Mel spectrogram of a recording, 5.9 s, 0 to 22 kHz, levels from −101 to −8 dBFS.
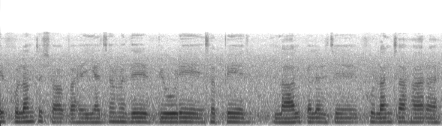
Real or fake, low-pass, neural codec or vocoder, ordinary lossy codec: real; none; none; none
